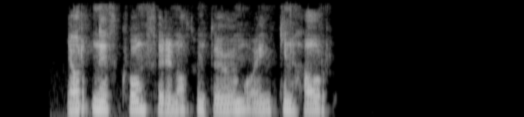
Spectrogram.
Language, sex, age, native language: Icelandic, male, 20-29, Icelandic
